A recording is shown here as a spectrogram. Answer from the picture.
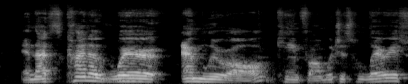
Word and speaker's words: Emlearal: You are saying it right. It is very phonetic the way it's Yeah. written. Emlearal, because not just am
